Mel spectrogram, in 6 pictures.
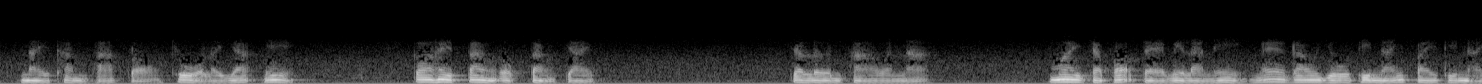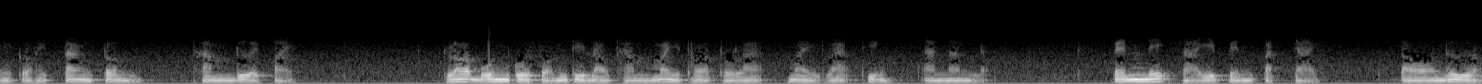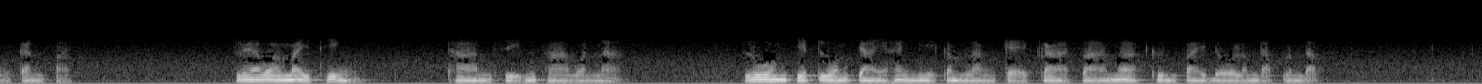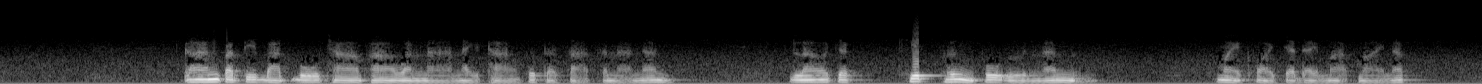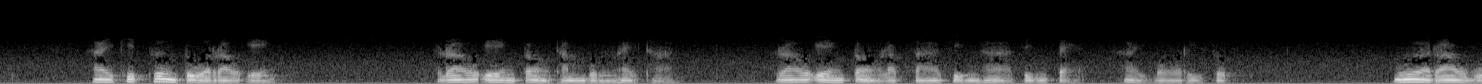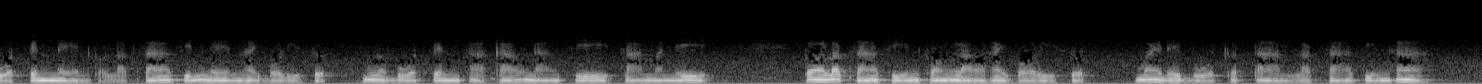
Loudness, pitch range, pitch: -18 LUFS, 85-100 Hz, 90 Hz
